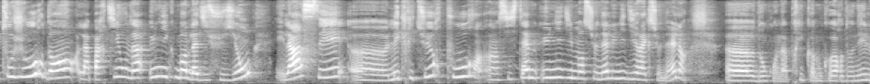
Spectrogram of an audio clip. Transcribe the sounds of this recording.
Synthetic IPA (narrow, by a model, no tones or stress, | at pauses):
t̪ʰuʒuʁd̪ɑ̃lapaʁt̪iɔ̃naynikmɑ̃d̪əlad̪ifyzjɔ̃ | ḛlasɛølekχit̪yːʁpʰuʁɛ̃sist̪ɛmynid̪imɑ̃sjɔnɛlynid̪iʁɛksjɔnɛl | ød̪ɔ̃kɔ̰̃na̰pχikɔmkɔːʁd̪ɔne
